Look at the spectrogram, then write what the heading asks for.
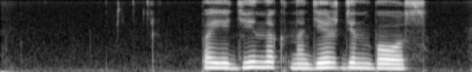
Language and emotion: Russian, neutral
